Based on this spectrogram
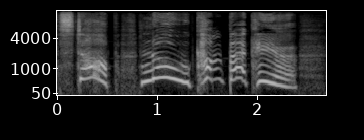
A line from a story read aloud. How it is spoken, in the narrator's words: Coral screaming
